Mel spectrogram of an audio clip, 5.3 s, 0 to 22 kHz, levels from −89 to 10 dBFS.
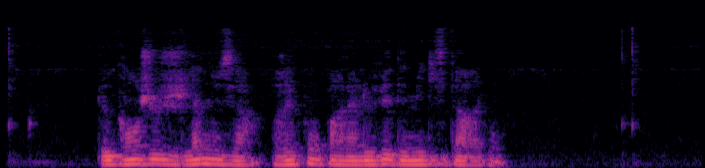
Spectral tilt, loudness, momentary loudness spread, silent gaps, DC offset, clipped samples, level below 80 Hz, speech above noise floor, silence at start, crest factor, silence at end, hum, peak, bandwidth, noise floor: -8 dB/octave; -31 LUFS; 9 LU; none; under 0.1%; under 0.1%; -46 dBFS; 44 dB; 0.75 s; 16 dB; 1.5 s; none; -16 dBFS; 11 kHz; -74 dBFS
